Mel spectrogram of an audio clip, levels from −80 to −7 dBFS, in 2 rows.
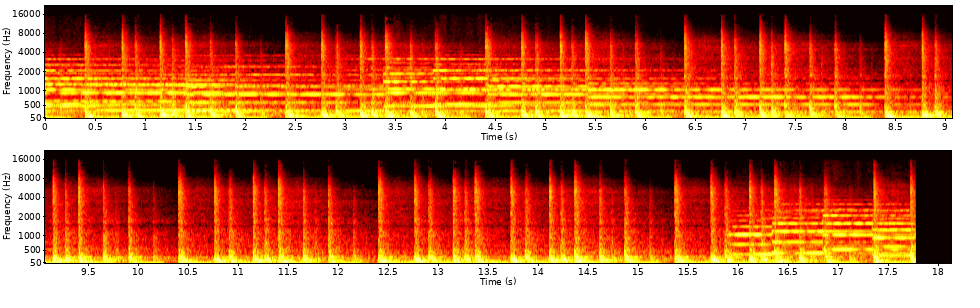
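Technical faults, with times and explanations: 17.78 s, cut-off end: The sound stops abruptly in the middle of an event and falls straight to digital silence. There is no decay and no fade. The final buffers of audio were never written or played out, so the signal ends wherever the data ran out. The last 0.36 s, up to the end of the file, is flat silence. A natural ending would tail away. This one is simply severed.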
